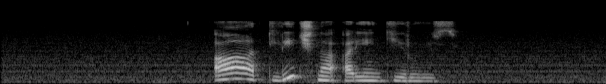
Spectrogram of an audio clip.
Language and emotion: Russian, positive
